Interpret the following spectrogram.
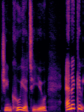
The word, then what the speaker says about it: dziękuję: Dziękuję. It's pronounced roughly dziękuję.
